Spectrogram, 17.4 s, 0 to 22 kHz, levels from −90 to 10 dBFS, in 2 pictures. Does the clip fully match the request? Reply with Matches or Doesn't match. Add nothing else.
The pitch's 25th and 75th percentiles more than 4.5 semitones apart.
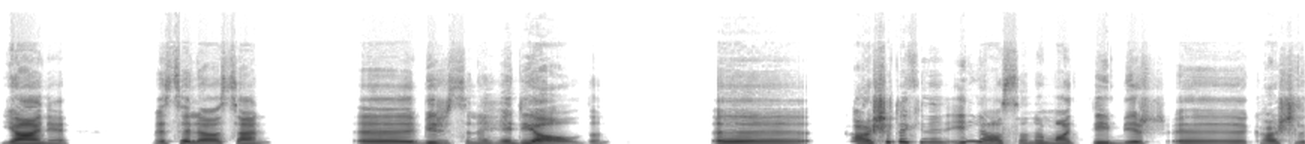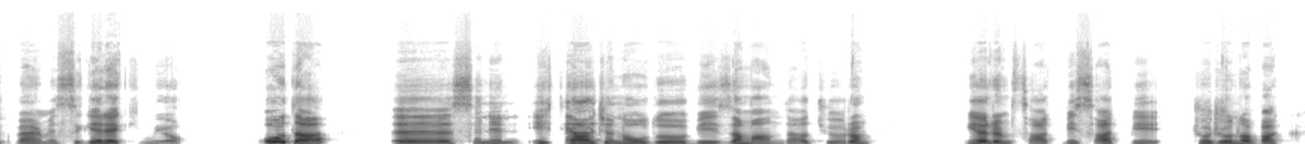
Matches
